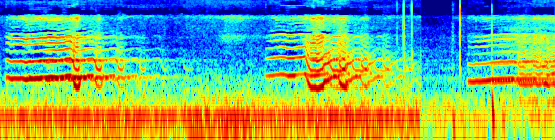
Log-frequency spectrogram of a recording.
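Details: Cats meowing in a series of short, falling, harmonic-rich cries, several in the first two seconds and another cluster near three seconds, over a steady low hum and occasional clicks.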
